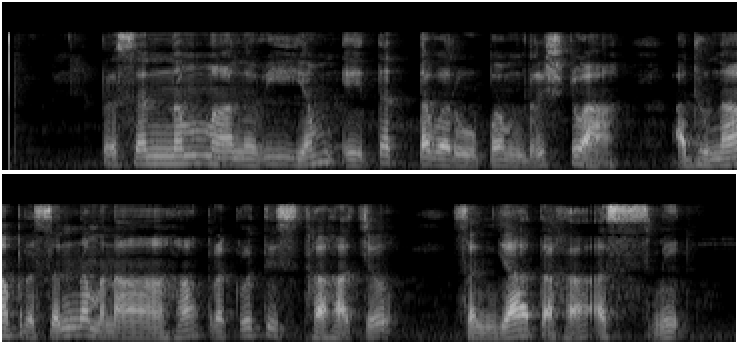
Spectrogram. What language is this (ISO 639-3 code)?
san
